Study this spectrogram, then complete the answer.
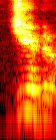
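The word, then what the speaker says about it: zèbre: में भी हमारे पास जेब्रा होता है। ओके। तो वर्ड हमारा जो है दोनों सेम होगा। जेड के ई पे हम एपोस्ट्रोफी यूज करते हैं और इसका प्रोनाउंसिएशन हो जाता है इन फ्रेंच जेब्र।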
